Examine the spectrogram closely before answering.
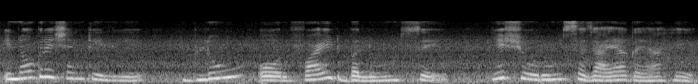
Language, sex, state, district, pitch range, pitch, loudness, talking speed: Hindi, female, Madhya Pradesh, Dhar, 185-260 Hz, 205 Hz, -14 LUFS, 110 wpm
